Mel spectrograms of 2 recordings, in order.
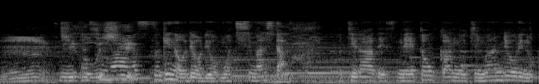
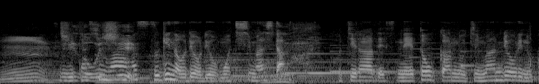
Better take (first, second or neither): second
